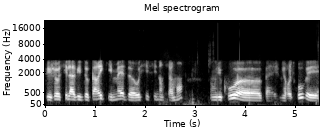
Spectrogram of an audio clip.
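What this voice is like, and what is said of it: Slight southern French accent. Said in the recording (French): “vous avez un petit accent du Sud, j'ai l'impression”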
